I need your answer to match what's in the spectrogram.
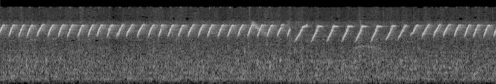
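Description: An Oriental white-eye sings a long, rapid run of high, thin chirps, about three notes a second, with little else audible.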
